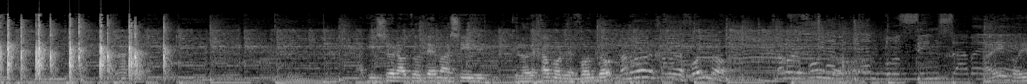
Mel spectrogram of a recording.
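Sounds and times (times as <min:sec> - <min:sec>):
applause: 0:00.0 - 0:01.8
speech: 0:03.7 - 0:08.9, 0:09.9 - 0:10.2.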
